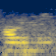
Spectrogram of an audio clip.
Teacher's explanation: looking at the silent R, like for example in farmers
